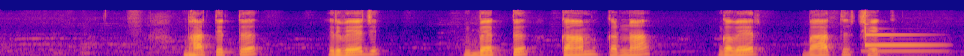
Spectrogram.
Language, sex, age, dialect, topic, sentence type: Magahi, male, 18-24, Northeastern/Surjapuri, banking, statement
